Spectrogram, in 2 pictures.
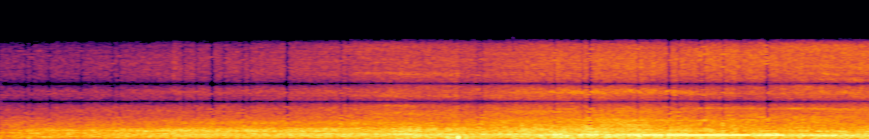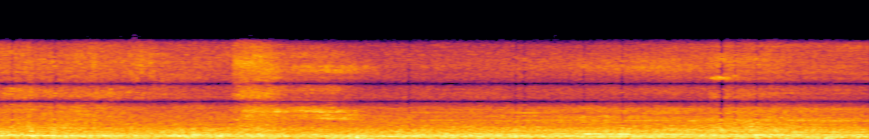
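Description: An orange JR Osaka Loop Line electric commuter train pulls into the station alongside the platform. Its running noise grows over the first several seconds while a motor tone falls in pitch, and a brief high squeal comes about eleven seconds in.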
